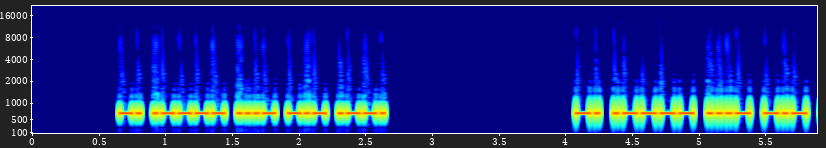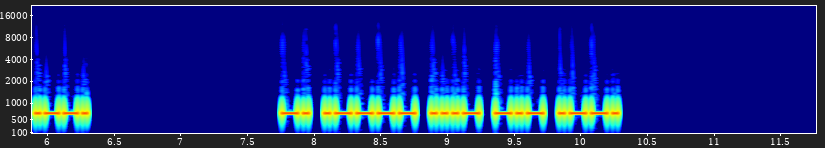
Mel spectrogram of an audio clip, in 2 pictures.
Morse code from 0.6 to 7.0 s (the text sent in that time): N1VKP N1VKP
